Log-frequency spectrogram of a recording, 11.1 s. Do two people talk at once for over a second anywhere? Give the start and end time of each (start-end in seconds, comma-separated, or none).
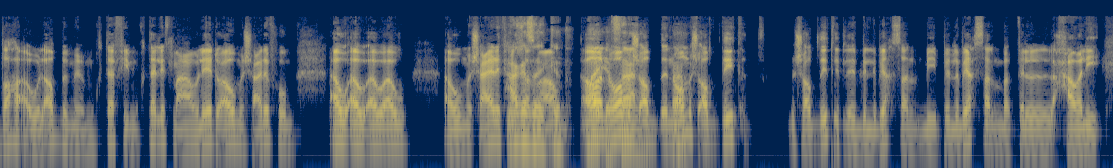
5.0-6.9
